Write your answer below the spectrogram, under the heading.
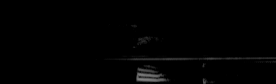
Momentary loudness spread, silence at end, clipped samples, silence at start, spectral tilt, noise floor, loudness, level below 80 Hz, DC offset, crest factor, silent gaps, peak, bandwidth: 21 LU; 0 s; under 0.1%; 1.25 s; -6.5 dB/octave; -81 dBFS; -43 LUFS; -78 dBFS; under 0.1%; 18 dB; none; -30 dBFS; 7.8 kHz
